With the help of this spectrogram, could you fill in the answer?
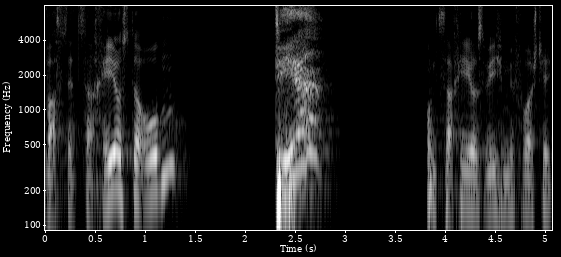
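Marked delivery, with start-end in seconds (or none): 0.0-2.6 acted disbelieving question, rising at the end; mock astonishment; incredulous onlookers. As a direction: question it as a baffled crowd would. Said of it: "und denken sich".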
